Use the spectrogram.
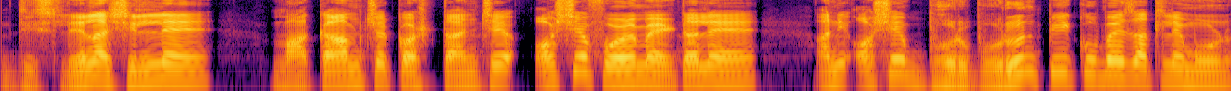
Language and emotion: Goan Konkani, surprised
